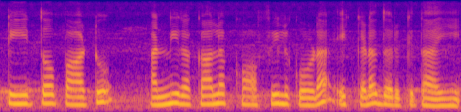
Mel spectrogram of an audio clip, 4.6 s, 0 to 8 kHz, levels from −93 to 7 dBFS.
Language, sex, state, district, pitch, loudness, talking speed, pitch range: Telugu, female, Andhra Pradesh, Srikakulam, 220 Hz, -13 LUFS, 145 wpm, 205-240 Hz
